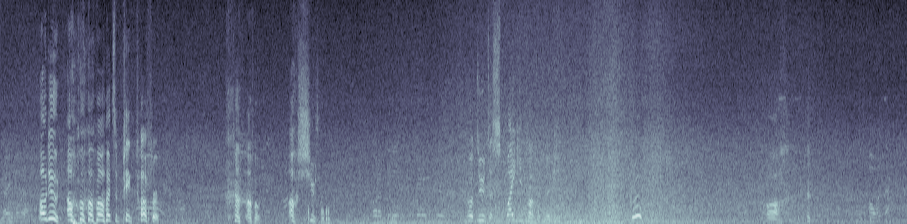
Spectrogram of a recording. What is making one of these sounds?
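Waves wash and break against rocks.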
